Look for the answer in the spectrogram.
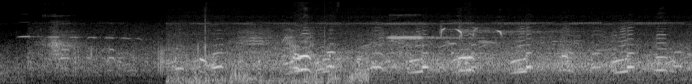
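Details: Wild geese in a flock, a quiet start giving way to a dense chorus of nasal honks and clipped yelps, overlapping and irregular, with a faint high whistle near the beginning.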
